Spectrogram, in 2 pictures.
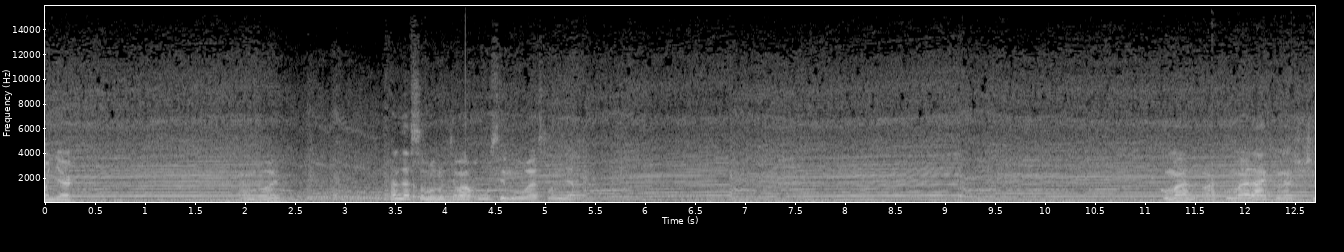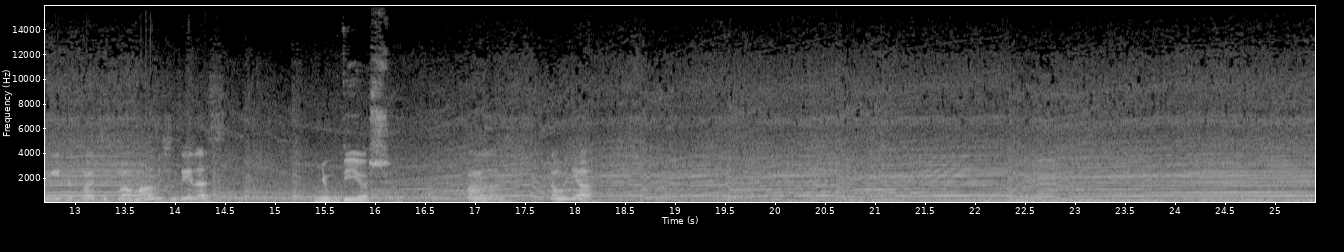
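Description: A racing car engine roars steadily, rising and falling in pitch as it shifts gears.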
